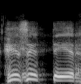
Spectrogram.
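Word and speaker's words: ResetEra: Que é o Reset Era. É, reset, e... é, reset era, não sei como se pronuncia. Reseteira. – Reseteira, claro que é reseteira.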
